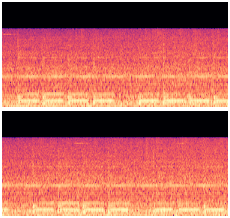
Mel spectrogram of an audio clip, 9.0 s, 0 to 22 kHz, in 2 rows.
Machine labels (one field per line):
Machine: slide rail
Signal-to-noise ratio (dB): 6 dB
